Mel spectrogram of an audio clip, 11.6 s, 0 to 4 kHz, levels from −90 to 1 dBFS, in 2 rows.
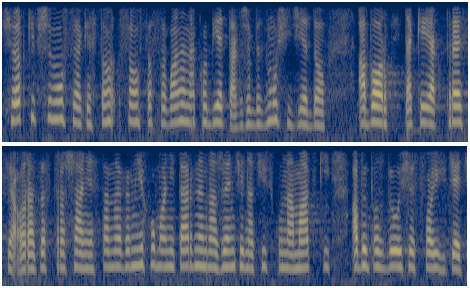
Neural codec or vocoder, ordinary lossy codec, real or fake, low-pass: codec, 16 kHz, 6 kbps, DAC; none; fake; 3.6 kHz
